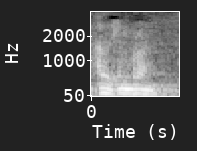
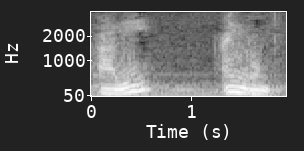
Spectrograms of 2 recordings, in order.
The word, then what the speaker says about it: Ali Imran: Nih, pemirsa suka salah baca nih. Biasanya suka bacanya Al Imran. Padahal bukan Al Imran tapi Ali Imran, ya.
